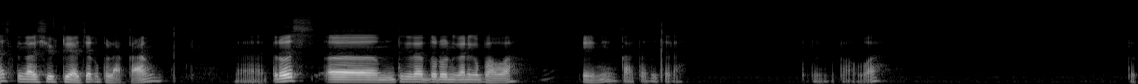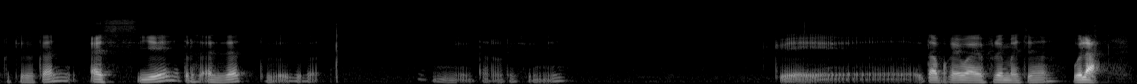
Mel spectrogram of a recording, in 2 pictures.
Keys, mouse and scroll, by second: 2.1-3.1 scroll up 6, 2.4 shift+middle click, 3.1 Tab, 3.5 click, 5.1 Tab, 5.6 Tab, 6.0 click, 6.7 g, 7.7 Tab, 8.2 g, 10.5 right click, 10.8 s, 13.9 right click, 13.9 s, 14.0 Tab, 14.5 click, 15.1 g, 16.8 s, 17.7 s, 19.8 KP_7, 20.3 z, 20.7 z, 21.3 shift+middle click, 22.5 Tab.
